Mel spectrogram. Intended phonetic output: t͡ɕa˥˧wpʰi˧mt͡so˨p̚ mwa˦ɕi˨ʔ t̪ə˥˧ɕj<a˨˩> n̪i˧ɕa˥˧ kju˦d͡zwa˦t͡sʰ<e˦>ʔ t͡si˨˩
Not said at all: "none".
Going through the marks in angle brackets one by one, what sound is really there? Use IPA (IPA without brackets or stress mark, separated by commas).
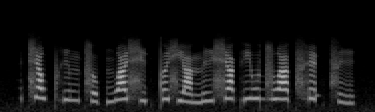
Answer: a˨˩, e˦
